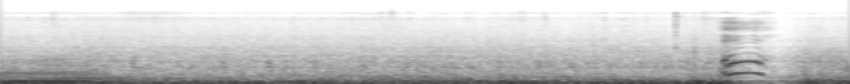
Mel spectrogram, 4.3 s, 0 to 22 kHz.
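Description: A Dodge Scat Pack's 6.4-litre HEMI V8 and its tyres drone steadily inside the cabin at about 85 mph cruising speed. A brief chirp bends up and down near the end.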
